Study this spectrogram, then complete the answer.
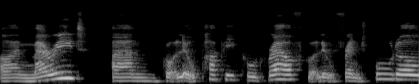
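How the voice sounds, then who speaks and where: Lively intonation runs through this voice with an English accent. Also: woman, quiet background. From London, England. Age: 30s. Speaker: fitness coach. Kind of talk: casual livestream interview. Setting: Facebook live video.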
